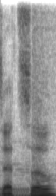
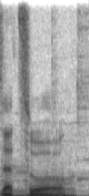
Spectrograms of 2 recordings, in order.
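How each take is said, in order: First: The name ends without an extra 'o' sound. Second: The name ends with an extra 'o' sound. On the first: "Mine is just Zetsu" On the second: "it's so much fun to pronounce it as Zetsuo"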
